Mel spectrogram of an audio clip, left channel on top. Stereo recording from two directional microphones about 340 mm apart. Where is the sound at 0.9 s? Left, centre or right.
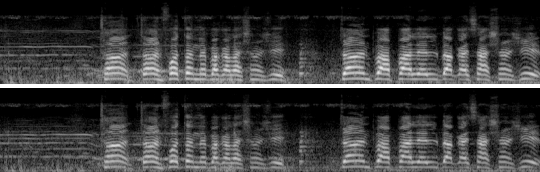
Centre.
